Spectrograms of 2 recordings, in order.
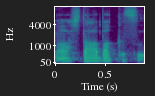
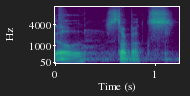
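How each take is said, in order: First: Starbucks as sutaabakkusu, in Japanese sounds; Japanese pronunciation of Starbucks. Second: Starbucks said the English way, slowly; English pronunciation of Starbucks. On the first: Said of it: "you have to tell them". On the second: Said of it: "they're like, nani". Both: Shown as a demonstration.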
